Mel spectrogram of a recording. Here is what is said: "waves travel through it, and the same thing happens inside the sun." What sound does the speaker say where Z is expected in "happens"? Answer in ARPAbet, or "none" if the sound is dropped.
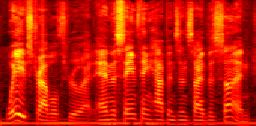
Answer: Z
